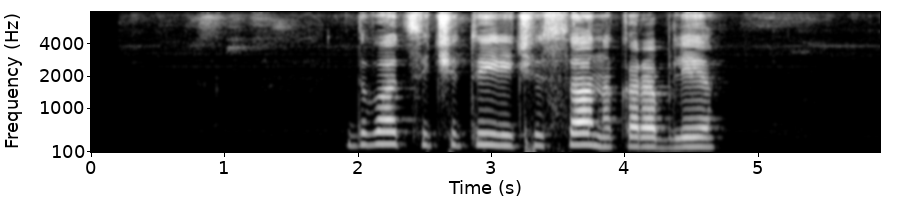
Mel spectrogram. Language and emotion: Russian, neutral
